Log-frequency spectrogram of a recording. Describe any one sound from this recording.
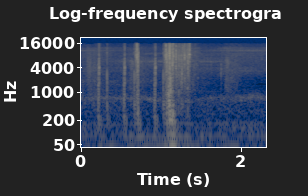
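A single gunshot cracks sharply.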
